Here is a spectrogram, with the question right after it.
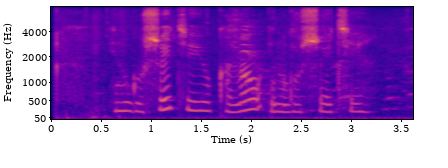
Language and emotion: Russian, neutral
